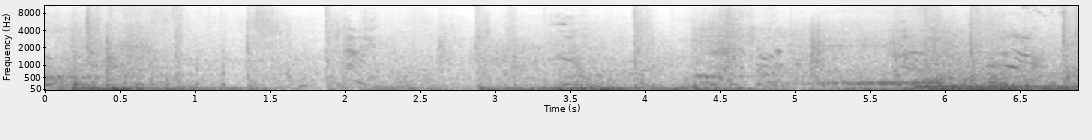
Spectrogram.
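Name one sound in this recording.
Sword blows strike with sharp whooshes and impacts.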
